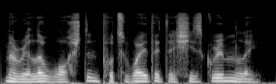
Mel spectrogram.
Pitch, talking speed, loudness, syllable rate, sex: 130 Hz, 175 wpm, -16 LUFS, 5.0 syllables/s, male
